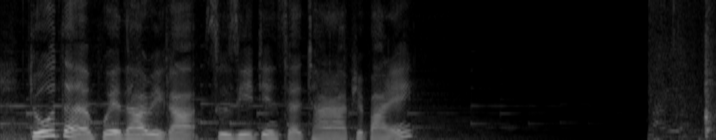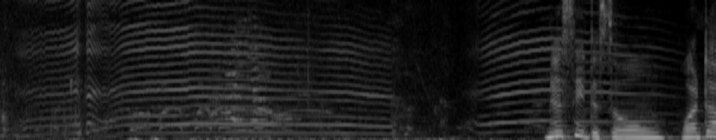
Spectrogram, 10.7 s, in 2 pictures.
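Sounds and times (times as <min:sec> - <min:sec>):
speech: 0:00.2 - 0:03.2, 0:09.5 - 0:10.7
two-year-old child crying: 0:05.5 - 0:10.6.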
